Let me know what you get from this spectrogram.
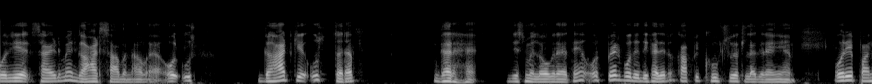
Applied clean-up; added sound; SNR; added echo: neural mask model DeepFilterNet 3.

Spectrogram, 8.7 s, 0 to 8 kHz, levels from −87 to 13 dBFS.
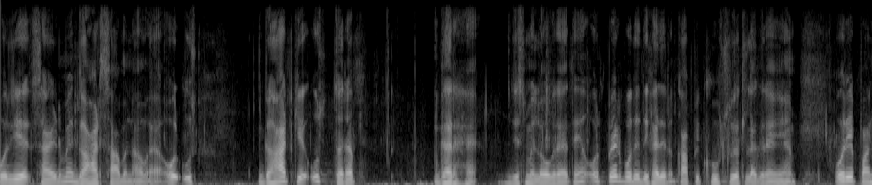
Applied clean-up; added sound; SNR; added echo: none; none; none; none.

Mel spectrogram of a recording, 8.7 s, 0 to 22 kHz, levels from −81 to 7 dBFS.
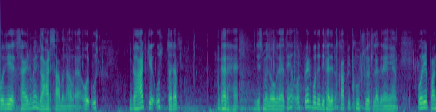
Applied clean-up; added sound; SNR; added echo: none; Run; 19 dB; none.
